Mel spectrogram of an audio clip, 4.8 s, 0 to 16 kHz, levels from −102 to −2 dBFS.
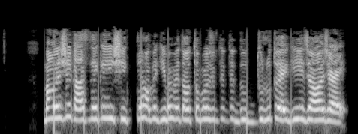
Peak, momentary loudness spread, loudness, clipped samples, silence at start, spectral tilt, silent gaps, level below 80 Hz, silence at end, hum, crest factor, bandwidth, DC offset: -2 dBFS; 8 LU; -18 LUFS; under 0.1%; 0.6 s; -2.5 dB/octave; 1.76-1.81 s; -56 dBFS; 0.2 s; none; 16 dB; 8 kHz; under 0.1%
